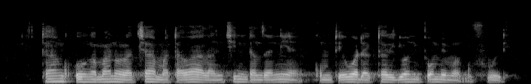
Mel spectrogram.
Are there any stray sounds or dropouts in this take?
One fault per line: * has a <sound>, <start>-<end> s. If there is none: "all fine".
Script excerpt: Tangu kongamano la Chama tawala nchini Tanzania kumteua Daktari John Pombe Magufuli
all fine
